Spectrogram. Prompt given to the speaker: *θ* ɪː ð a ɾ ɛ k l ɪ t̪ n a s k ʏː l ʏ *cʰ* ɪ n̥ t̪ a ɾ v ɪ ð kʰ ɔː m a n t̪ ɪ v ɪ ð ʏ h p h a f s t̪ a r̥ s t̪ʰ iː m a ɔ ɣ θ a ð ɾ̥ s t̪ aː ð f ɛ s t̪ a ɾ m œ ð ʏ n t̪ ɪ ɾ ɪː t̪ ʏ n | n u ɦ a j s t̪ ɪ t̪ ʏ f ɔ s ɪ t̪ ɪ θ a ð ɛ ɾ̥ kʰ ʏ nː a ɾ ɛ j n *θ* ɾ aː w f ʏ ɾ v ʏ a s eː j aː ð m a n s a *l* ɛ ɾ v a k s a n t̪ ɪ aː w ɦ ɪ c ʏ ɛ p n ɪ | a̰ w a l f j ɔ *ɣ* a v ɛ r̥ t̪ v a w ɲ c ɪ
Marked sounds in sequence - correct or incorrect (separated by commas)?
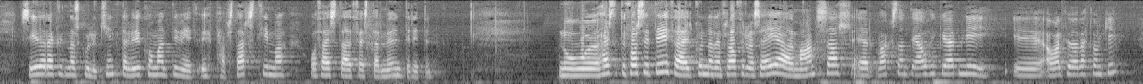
incorrect, correct, incorrect, correct, incorrect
